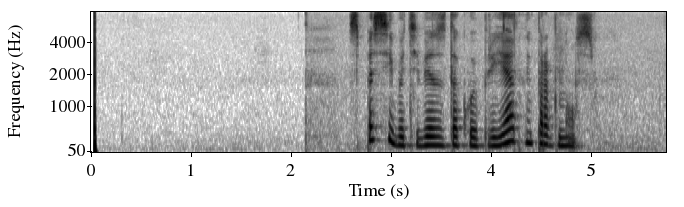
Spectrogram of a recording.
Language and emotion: Russian, neutral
